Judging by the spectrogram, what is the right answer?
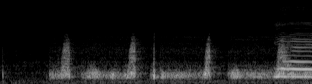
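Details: Rhythmic whooshing Doppler pulse, about 80 a minute over hiss, from the lateral wrist under the thumb of a human demonstrator, probe concave side, volume medium, then a beep at the end; normal arterial flow signal, veterinary spay/neuter monitoring demonstration.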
